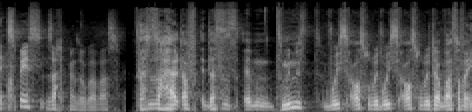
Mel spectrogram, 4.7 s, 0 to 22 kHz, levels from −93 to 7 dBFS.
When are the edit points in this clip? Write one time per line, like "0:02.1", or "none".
0:01.2
0:03.8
